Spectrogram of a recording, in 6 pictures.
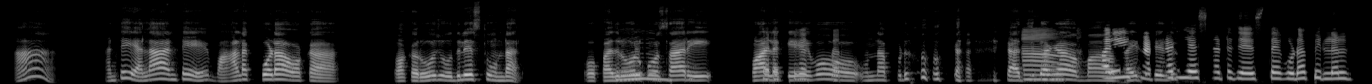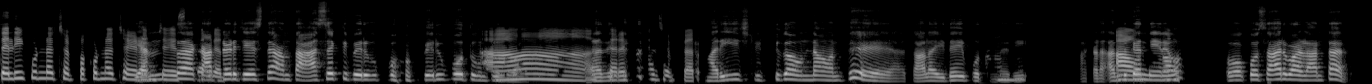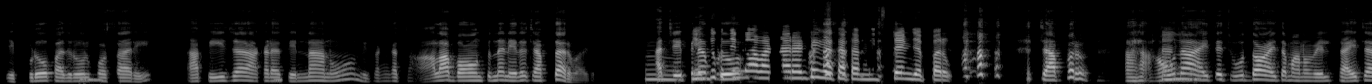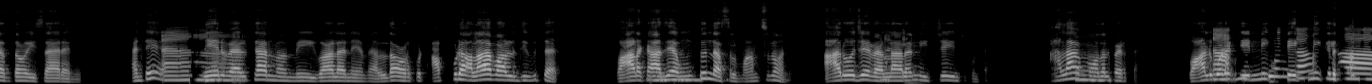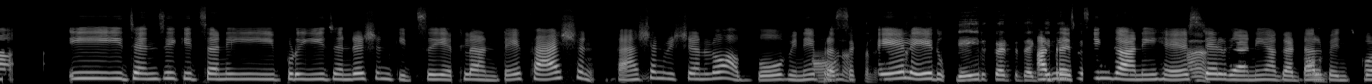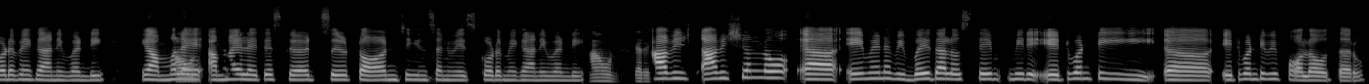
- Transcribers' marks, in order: in English: "కరెక్ట్‌గా"; laugh; chuckle; in English: "కరెక్ట్‌గా"; chuckle; in English: "స్ట్రిక్ట్‌గా"; laugh; in English: "నెక్స్ట్ టైమ్"; in English: "ట్రై"; in English: "మమ్మీ"; in English: "జెన్‌జీ కిడ్స్"; chuckle; in English: "జనరేషన్ కిడ్స్"; in English: "ఫ్యాషన్, ఫ్యాషన్"; in English: "డ్రెస్సింగ్"; chuckle; in English: "హెయిర్ కట్"; in English: "హెయిర్ స్టైల్"; other noise; in English: "స్కర్ట్స్, టార్న్ జీన్స్"; in English: "కరెక్ట్"; in English: "ఫాలో"
- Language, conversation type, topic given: Telugu, podcast, మీ కుటుంబంలో తరాల మధ్య వచ్చే విభేదాలను మీరు ఎలా పరిష్కరిస్తారు?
